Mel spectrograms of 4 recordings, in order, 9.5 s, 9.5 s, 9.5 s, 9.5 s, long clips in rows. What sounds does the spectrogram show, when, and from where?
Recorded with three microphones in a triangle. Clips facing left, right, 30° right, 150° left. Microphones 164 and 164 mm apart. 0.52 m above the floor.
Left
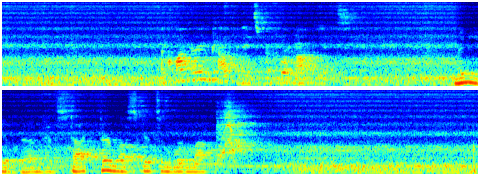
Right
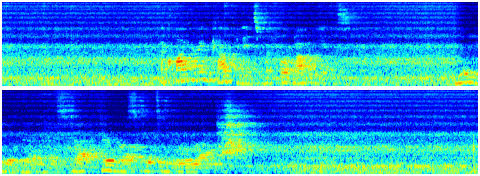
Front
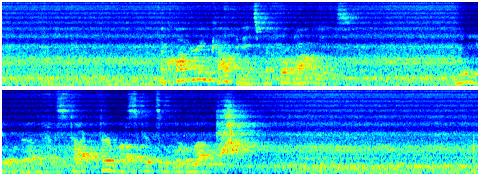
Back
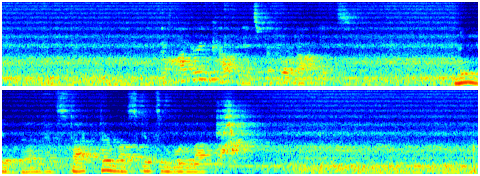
1.6 s a man speaking: 5° right, 4 m; by 3.5 s 25° right, 5 m
4.5 s a man speaking: 100° left, 4 m
6.9 s a zipper: 85° left, 4 m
